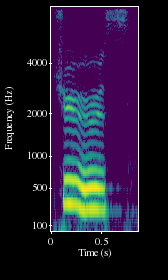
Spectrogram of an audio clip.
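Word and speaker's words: Tschüss: friends you would say choose but we actually pronounce it a bit longer we tend to say choose I don't know why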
